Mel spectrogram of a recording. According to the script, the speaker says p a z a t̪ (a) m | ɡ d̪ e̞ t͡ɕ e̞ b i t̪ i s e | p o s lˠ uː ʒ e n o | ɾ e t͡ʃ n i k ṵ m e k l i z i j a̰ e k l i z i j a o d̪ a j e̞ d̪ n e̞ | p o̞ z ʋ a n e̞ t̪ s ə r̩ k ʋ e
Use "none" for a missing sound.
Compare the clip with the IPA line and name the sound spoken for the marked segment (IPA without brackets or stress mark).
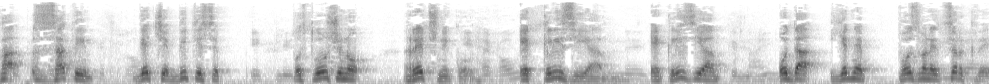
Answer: i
